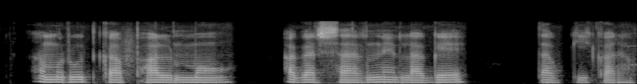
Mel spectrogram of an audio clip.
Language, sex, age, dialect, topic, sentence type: Magahi, male, 60-100, Western, agriculture, question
